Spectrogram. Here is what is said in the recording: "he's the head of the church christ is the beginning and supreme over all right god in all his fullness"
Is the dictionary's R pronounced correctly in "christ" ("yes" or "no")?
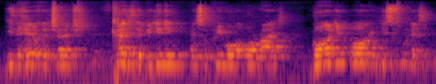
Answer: no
